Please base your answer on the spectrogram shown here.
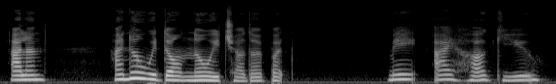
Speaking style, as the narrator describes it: asked Jasmine timidly

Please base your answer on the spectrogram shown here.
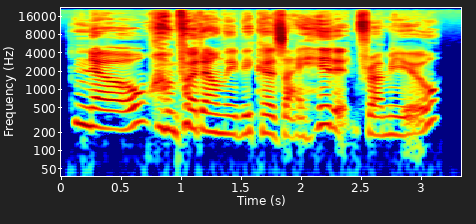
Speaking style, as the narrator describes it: Christy said, laughing

